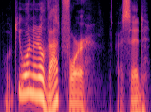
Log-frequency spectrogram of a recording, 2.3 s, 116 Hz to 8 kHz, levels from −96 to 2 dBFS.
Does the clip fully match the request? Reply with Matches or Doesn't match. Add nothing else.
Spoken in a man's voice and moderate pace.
Doesn't match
